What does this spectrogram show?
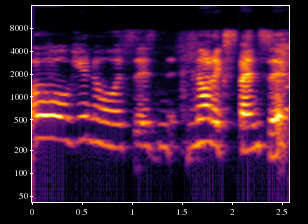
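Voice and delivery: soft, light put-on German accent. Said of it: "Her with her little German accent".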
